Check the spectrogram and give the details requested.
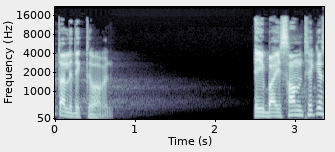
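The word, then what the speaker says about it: بيسان: বাইসানেরা তাবারিয়া আইনে নালে বাইসান সম্পর্কে বল খেজুর বাগান এই বাইসানটা এখন ইসরাইলের সীমানার মধ্যে পড়ে হিব্রু এবং আরবি উচ্চারণের পার্থক্যের কারণে তারা উচ্চারণ করে বাইতশিয়ান যেটা আরবিতে এসেছে বাইসান সেটাই হিব্রুতে বাইতশিয়ান ইসরাইলের একটা ভালো প্রসিদ্ধ শহর।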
